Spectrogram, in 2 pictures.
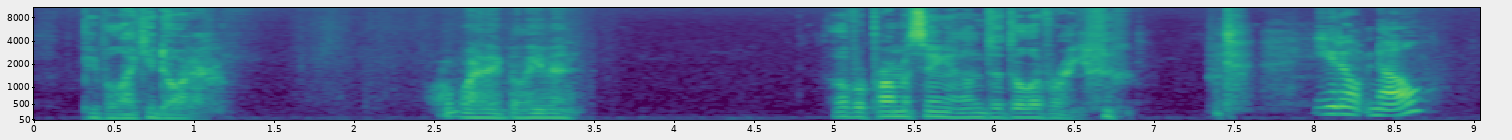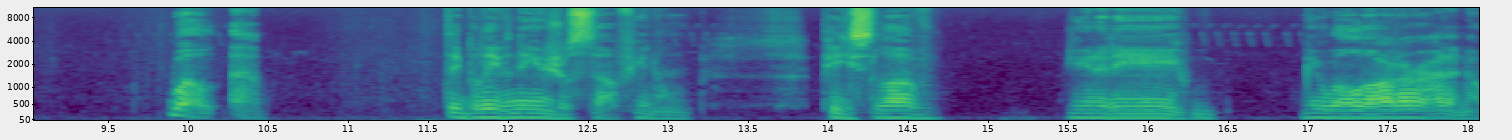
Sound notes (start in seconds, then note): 6.5 laughs; 7.3 scoffs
